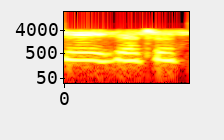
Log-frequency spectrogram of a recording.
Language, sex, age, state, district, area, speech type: Bengali, female, 18-30, West Bengal, Malda, urban, conversation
